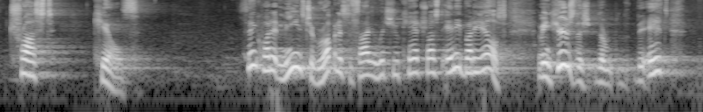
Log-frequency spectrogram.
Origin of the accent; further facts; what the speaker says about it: Port Clinton, Ohio, United States; when I was growing up in Port Clinton and my parents talked about doing things for our kids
